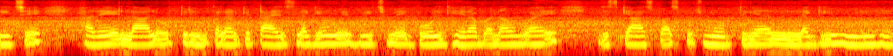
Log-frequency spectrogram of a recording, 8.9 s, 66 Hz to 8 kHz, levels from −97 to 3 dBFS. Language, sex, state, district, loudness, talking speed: Hindi, male, Uttar Pradesh, Budaun, -20 LUFS, 175 wpm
